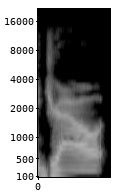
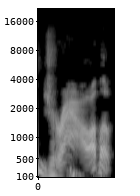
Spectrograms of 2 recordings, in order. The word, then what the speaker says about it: drow: It's drow elf. It's got a D-R-O-W, right? – Yeah. – Yeah, that's drow. – It's drow.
